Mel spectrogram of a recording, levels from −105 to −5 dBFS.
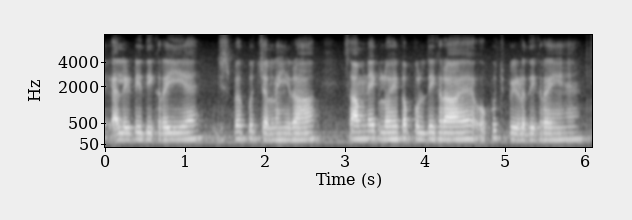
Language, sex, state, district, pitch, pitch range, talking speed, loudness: Hindi, male, Uttar Pradesh, Shamli, 140 Hz, 130-145 Hz, 225 wpm, -20 LUFS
